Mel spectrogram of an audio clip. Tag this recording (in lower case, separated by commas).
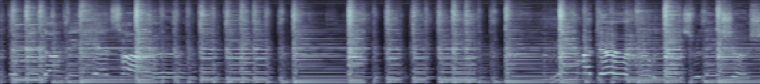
guitar, musical instrument, music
